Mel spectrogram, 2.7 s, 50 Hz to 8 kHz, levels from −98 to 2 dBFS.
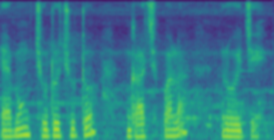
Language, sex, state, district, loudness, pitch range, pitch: Bengali, male, Tripura, West Tripura, -17 LUFS, 130-165 Hz, 145 Hz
